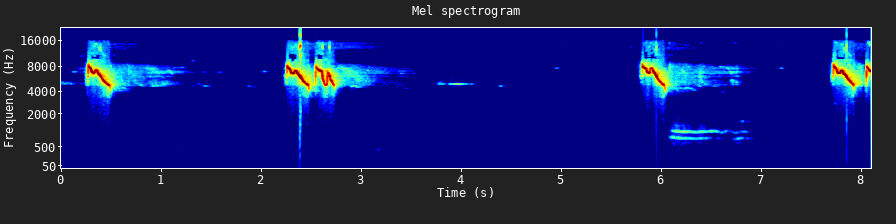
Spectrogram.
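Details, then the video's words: Pleci, or white-eye, 'super antik' masteran tutor song: single or paired high, sharp down-slurred whistles repeated every two seconds or so, with long silences between; a faint low tone sounds briefly once. "Pleci super antik masterannya harus unik"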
